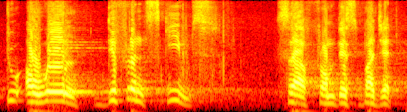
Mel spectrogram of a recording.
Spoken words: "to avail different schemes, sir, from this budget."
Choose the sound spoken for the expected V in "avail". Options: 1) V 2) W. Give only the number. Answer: 2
